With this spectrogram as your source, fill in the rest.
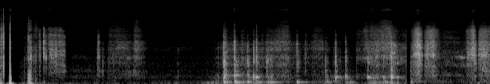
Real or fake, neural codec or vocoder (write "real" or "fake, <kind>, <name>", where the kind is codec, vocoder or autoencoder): fake, autoencoder, DAC-VAE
